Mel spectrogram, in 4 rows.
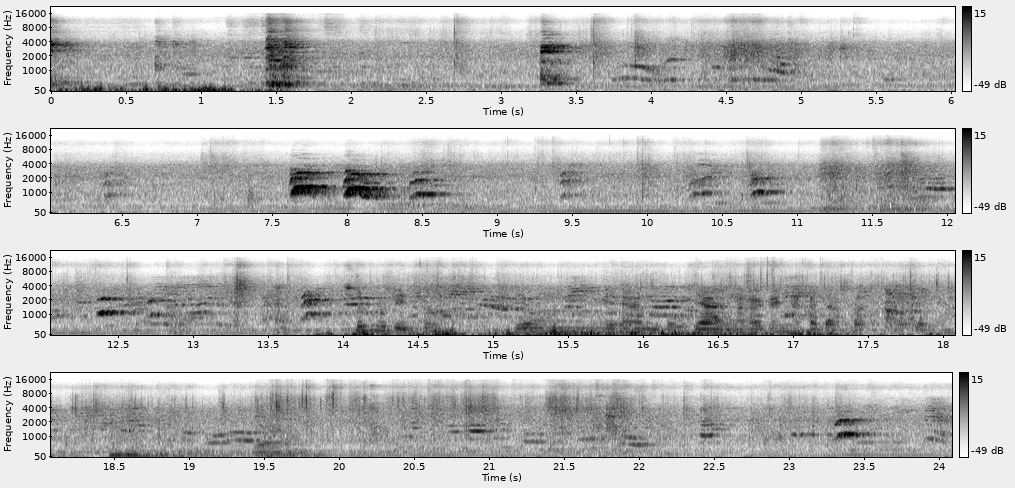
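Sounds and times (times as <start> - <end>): dog barking: 6.4 - 6.6, 7.6 - 8.8, 9.4 - 9.7, 10.7 - 11.0, 12.3 - 14.1.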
